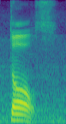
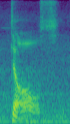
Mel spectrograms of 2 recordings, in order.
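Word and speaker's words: dulse: try this it's called Dulce sand so it's pronounced Dulce dolls okay dolls try seaweed all right we continue on in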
